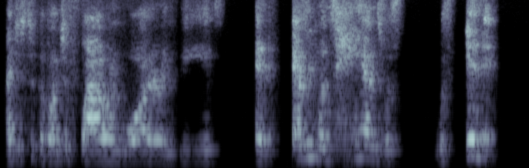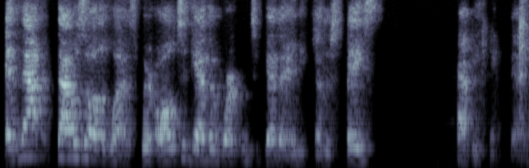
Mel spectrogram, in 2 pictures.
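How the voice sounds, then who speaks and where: The sound is roomy and a little distant from the microphone. A middle-aged woman with a medium-pitched voice hosts a casual conversation. She talks in an anecdotal way, slipping into quoted remarks as she goes. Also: moderate pace. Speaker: interview host and preschool teacher. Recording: roomy echo, distant from the mic.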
